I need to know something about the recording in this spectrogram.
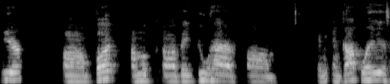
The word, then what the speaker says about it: Ngakoue: I think that they can easily go with Matos here, but they do have Ngakoue is how you pronounce his last name.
